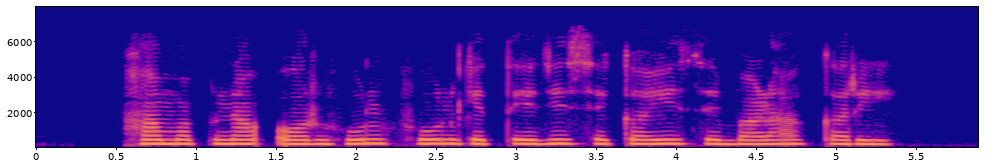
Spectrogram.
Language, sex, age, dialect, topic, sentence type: Magahi, female, 18-24, Western, agriculture, question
